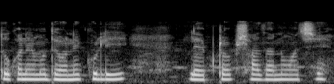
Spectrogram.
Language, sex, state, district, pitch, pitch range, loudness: Bengali, female, West Bengal, Alipurduar, 235 Hz, 225-245 Hz, -14 LUFS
